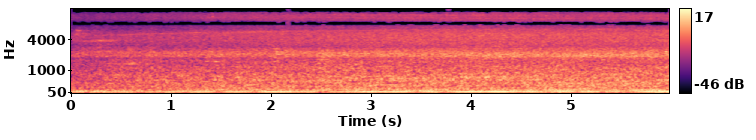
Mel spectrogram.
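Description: JR Kyushu 813 series electric train standing at the platform, its equipment giving a steady low hum over a broad even rumble.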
